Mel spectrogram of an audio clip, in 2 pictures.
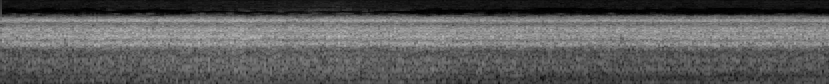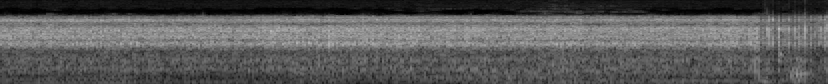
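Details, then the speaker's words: Radio that powered on with no sound, after connecting the audio IC, powered on again: steady, even static hiss from the speaker with no dropouts or crackle; repair successful, normal receiver output. "Light එක පත් වුණා. ඔයාලට ඇහෙනවා ඇති දැන් show ගාලා සද්ද වැඩ කරනවා. ඒ කියන්නේ අපේ රිපෙයාර් එක සාර්ථකයි."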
